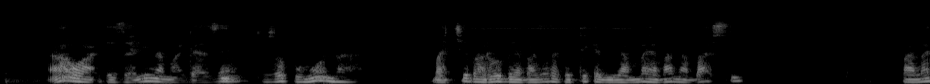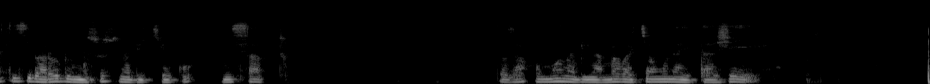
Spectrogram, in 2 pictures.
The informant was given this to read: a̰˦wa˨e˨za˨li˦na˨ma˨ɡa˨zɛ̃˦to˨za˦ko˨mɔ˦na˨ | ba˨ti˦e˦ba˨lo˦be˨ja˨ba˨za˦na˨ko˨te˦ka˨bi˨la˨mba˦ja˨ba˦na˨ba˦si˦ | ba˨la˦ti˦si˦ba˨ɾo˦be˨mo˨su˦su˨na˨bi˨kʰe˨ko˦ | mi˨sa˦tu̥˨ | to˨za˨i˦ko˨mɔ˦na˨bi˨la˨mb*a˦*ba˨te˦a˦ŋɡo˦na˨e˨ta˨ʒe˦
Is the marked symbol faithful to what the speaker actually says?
yes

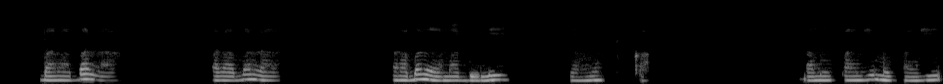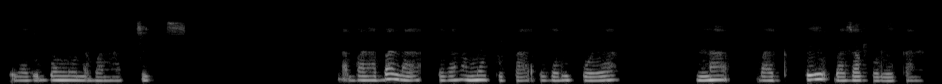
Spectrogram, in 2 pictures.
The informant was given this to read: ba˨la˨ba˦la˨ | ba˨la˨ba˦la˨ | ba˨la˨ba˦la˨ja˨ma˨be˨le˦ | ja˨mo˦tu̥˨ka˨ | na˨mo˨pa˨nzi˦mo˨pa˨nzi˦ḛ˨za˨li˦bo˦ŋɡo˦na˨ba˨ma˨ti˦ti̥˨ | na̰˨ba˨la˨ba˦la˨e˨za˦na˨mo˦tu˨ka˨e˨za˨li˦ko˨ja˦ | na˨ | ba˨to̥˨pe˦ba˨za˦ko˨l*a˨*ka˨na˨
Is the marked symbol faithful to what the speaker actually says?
no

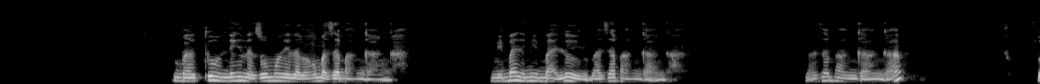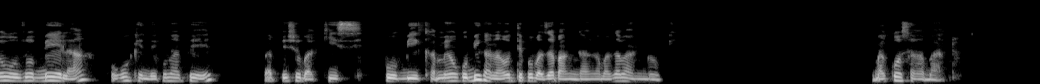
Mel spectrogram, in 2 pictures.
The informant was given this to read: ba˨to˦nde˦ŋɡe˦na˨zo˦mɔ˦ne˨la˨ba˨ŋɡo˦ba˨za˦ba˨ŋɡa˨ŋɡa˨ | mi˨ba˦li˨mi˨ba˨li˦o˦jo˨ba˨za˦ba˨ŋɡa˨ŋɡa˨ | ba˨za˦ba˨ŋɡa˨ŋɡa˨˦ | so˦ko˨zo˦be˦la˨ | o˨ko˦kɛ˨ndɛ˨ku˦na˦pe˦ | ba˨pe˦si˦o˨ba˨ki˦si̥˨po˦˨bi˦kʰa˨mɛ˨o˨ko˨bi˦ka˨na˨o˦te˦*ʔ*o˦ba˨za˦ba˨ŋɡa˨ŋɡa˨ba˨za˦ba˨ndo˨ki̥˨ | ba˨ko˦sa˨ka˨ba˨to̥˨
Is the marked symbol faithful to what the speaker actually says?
no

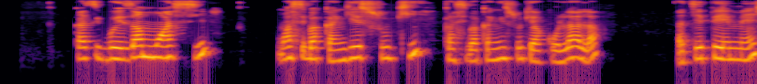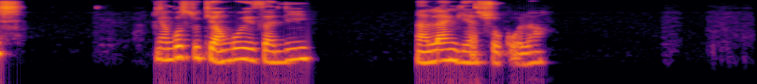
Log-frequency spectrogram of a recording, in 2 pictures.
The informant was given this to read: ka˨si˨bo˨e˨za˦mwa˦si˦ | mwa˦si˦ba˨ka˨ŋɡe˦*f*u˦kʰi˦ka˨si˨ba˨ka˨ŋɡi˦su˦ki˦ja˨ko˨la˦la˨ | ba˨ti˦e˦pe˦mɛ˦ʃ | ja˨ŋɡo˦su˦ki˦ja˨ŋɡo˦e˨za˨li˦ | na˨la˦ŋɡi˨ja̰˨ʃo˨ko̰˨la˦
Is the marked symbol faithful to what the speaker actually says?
no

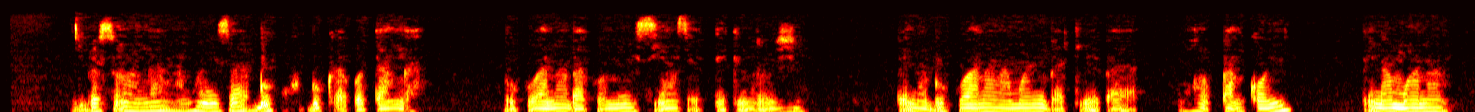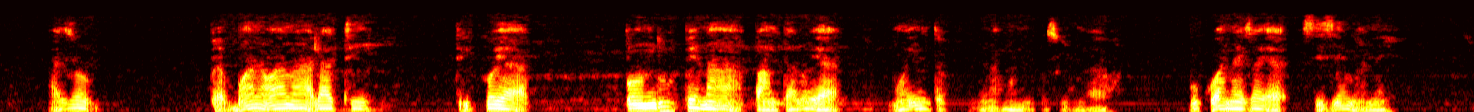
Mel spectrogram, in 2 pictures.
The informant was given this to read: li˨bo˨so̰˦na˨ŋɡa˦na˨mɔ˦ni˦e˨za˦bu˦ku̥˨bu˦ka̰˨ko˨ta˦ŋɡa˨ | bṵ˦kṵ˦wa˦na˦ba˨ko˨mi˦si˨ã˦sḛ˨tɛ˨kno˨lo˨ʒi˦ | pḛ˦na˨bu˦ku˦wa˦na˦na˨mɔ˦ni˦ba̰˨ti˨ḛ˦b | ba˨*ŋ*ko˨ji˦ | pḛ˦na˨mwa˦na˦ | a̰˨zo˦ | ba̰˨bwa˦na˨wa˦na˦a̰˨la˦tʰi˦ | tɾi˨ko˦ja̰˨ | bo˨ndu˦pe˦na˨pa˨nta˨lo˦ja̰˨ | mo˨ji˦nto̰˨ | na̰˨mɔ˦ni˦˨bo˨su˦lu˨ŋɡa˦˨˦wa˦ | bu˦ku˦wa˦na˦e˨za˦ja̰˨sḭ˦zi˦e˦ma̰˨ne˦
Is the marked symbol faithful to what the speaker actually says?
yes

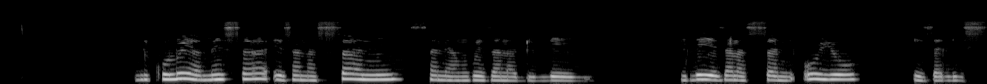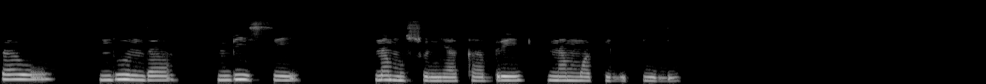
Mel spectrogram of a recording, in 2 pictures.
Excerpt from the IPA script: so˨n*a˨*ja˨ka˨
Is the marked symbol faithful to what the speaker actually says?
no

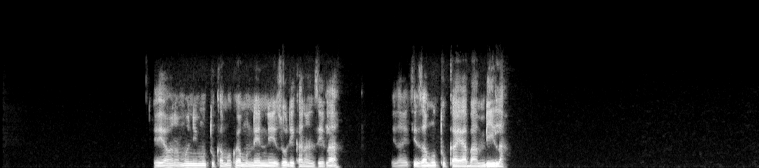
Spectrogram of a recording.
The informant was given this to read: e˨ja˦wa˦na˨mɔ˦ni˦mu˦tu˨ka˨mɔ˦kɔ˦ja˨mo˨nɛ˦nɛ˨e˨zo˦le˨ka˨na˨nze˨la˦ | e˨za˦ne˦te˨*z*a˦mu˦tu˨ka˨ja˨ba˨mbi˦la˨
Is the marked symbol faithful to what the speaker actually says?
yes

